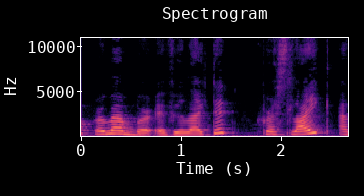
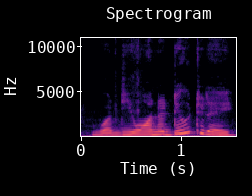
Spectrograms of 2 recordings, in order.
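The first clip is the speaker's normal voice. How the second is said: ordinary delivery, nothing marked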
